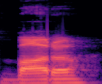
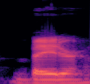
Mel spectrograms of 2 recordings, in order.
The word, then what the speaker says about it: Bader: RAF fighter pilot Ace oh that's how it's pronounced B not Bader okay let's start again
